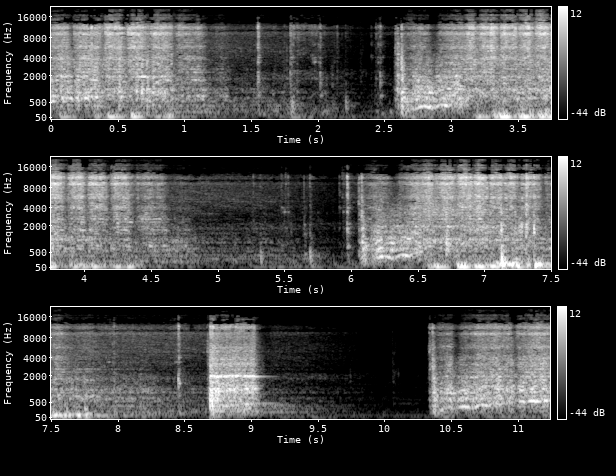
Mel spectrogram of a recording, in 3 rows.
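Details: 1972 Chevy K10 4x4, 350 V8, sat 20+ years, cold fuel lines: repeated cranking bursts where engine catches, stumbles unevenly and dies; good oil pressure when firing, possibly flooded, owner suspects fuel delivery.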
